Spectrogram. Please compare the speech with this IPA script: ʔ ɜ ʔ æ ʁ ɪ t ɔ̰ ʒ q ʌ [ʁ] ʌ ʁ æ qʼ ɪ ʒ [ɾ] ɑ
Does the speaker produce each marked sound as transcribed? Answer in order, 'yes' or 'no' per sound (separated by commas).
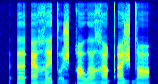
no, no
